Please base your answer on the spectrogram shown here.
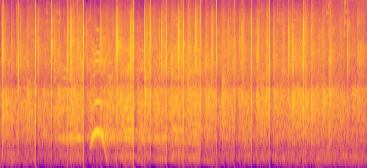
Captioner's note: applause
